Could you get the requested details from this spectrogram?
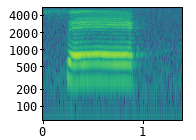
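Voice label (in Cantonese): "sek3", Cantonese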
